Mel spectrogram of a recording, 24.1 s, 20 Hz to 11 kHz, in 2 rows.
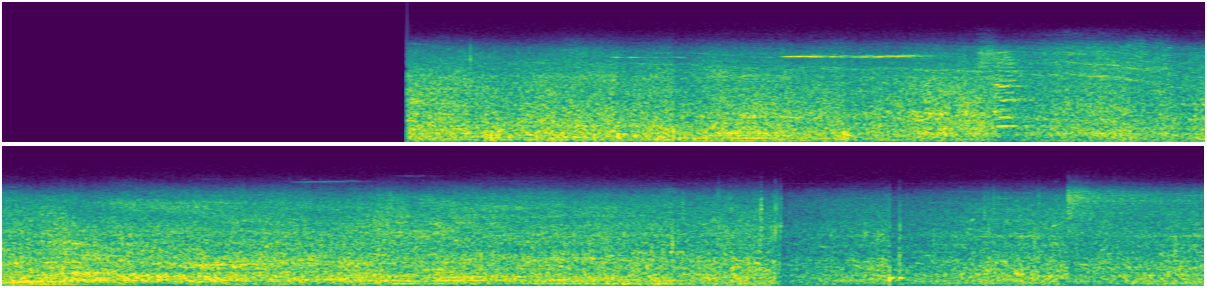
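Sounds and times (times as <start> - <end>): busy city traffic roar: 4.1 - 24.0.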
